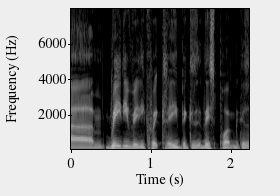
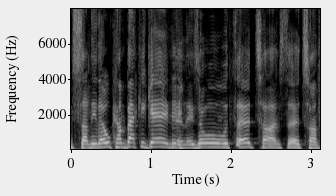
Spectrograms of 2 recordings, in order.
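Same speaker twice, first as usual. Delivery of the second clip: exasperated disbelief; 11 semitones higher, 3 dB louder than usual. Retold or imitated. Host retelling the fans' third return, exasperated. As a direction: stretch it out, fed up at a third visit.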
